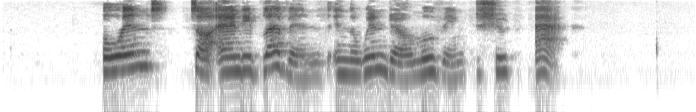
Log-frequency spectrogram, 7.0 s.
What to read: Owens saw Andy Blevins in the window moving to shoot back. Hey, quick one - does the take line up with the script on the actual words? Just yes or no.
yes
